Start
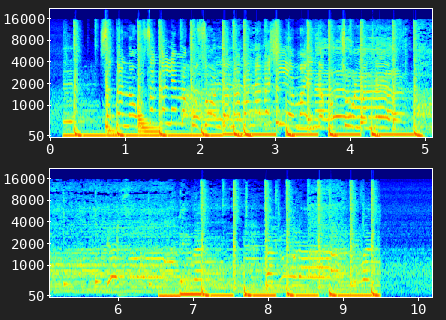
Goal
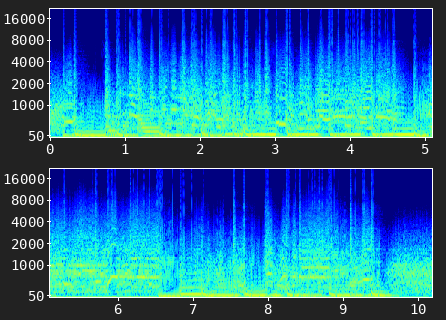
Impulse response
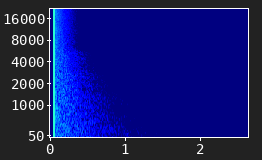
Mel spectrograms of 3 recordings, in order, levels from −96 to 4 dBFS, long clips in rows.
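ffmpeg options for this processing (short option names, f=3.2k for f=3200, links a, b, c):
-filter_complex "[0:a]lowpass=1.1k,bandreject=f=60:t=h:w=6,bandreject=f=120:t=h:w=6,bandreject=f=180:t=h:w=6,bandreject=f=240:t=h:w=6,acompressor=threshold=-35dB:ratio=4,aresample=16000,aeval=exprs='(mod(23.7*val(0)+1,2)-1)/23.7':c=same,aresample=44100,aeval=exprs='(tanh(224*val(0)+0.45)-tanh(0.45))/224':c=same,asplit=2[a][b];[1:a]atrim=start_sample=2205,afade=t=out:st=0.24:d=0.01,atrim=end_sample=11025[c];[b][c]afir=irnorm=-1:irlink=0,volume=5.5dB[d];[a][d]amix=inputs=2:normalize=0,volume=2.5dB"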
